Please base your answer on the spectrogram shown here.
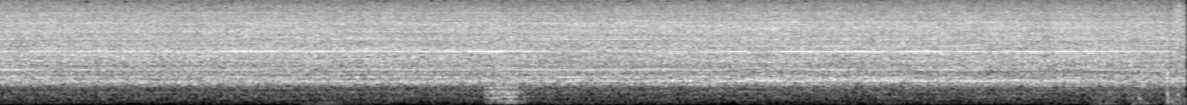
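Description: A hair dryer blows steadily at close range to dry a pair of trousers, producing a loud, constant whooshing hum that never drops out, with no voices.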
